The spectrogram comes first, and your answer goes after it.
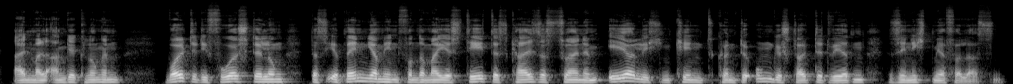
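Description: A man reading a literary story aloud in a measured, calm way. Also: lowish voice. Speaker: narrator.

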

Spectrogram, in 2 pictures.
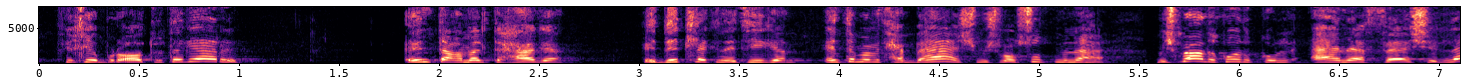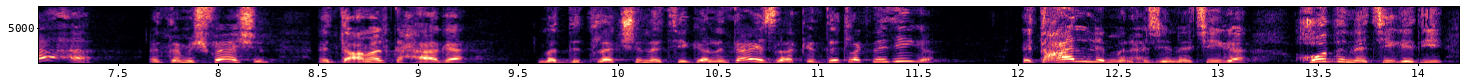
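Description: A man with an Egyptian Arabic accent delivers a motivational lecture at a rapid clip. His voice is somewhat husky, and he speaks straight to the listener with commands and questions. He drives each point home by repeating it. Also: very high voice, big pitch swings, darkish tone.

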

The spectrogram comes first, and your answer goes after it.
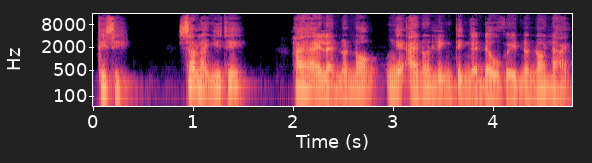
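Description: A man's voice: a little high, lively intonation, fast talker, breathy edge, pitched above the performer's own voice. A man reading a shaken village husband. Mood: startled. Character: shaken middle-aged village husband, rattled. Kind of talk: audiobook character voice.

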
